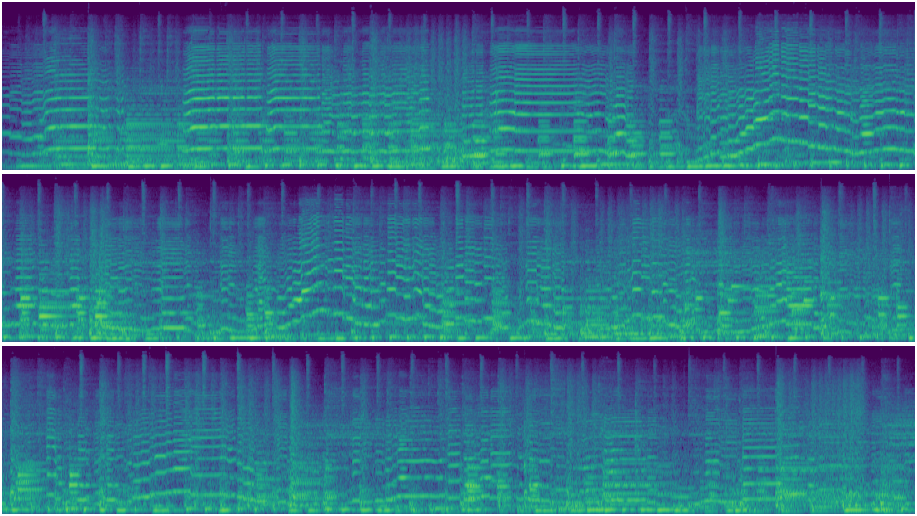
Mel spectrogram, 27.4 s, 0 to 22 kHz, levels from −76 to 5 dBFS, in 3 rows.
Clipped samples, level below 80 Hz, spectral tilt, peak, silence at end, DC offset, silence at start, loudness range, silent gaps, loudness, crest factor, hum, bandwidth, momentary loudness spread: under 0.1%; -42 dBFS; -4.5 dB/octave; -2 dBFS; 0 s; under 0.1%; 0 s; 3 LU; none; -17 LUFS; 16 dB; none; 19 kHz; 5 LU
